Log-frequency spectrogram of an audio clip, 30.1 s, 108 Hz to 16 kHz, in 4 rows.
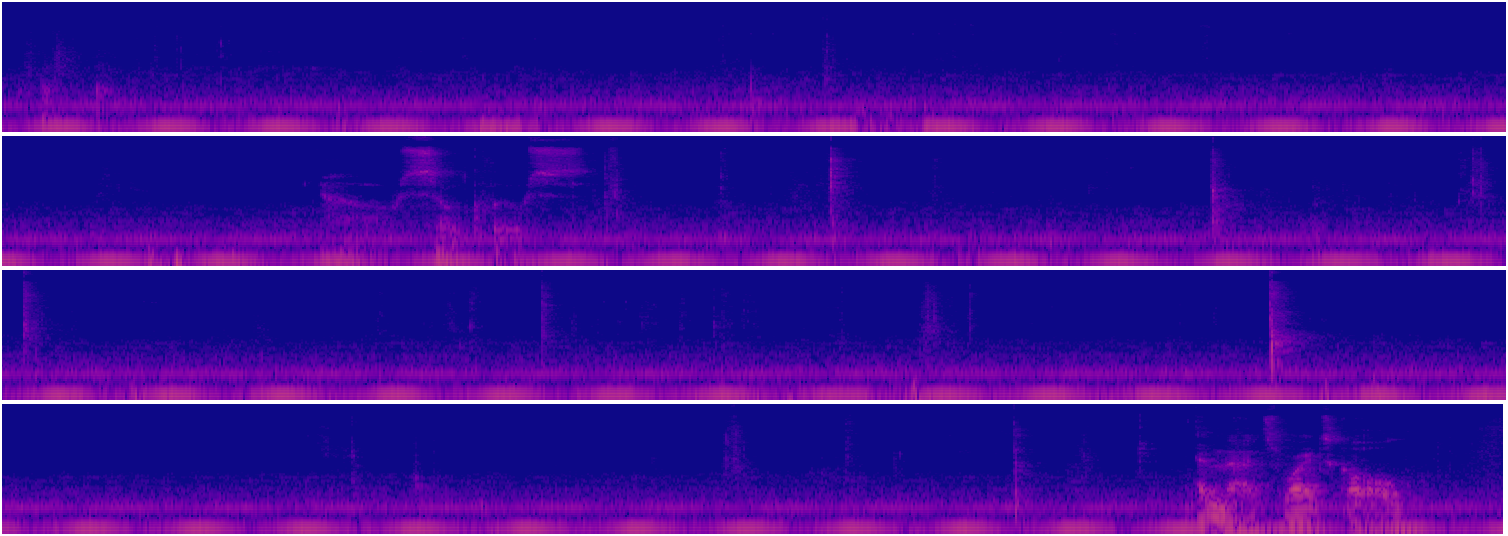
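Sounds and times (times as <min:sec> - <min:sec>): playing cards snapping and clicking: 0:10.5 - 0:12.3, 0:13.4 - 0:15.5, 0:17.2 - 0:20.1, 0:21.3 - 0:21.7, 0:26.0 - 0:28.4.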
